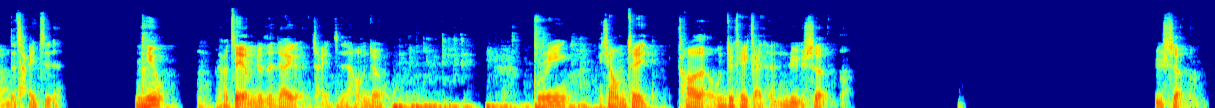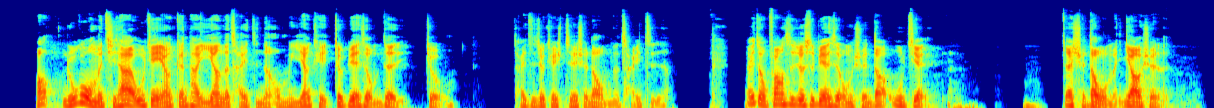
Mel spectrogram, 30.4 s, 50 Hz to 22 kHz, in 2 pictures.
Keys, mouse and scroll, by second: 1.8-5.7 drag, 5.7 e, 8.5 click, 15.1 click, 16.8 click, 19.6-21.8 drag, 22.1-25.1 drag, 25.2 click, 25.9 click, 26.7 click, 28.6 shift+click.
